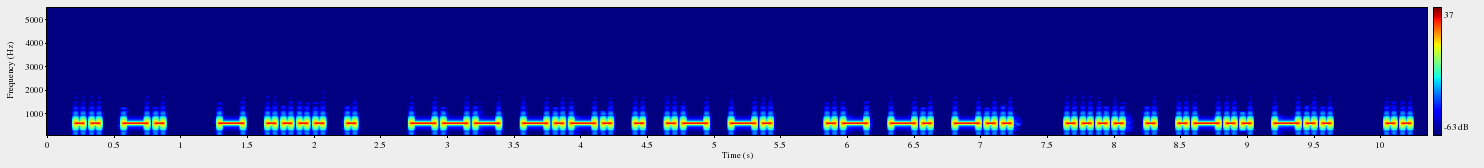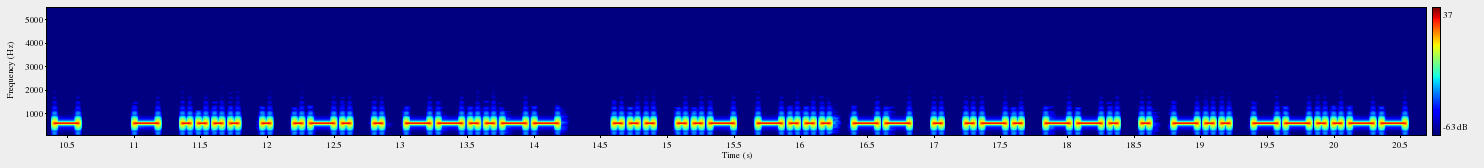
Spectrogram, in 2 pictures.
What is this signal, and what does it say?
Morse code, heard as a keyed tone, about 20 wpm, 600 Hz. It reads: IN THE OCEAN AND HELD IT THERE, SUBMERGED,
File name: the old man and the sea / the old man and the sea part 1 20wpm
